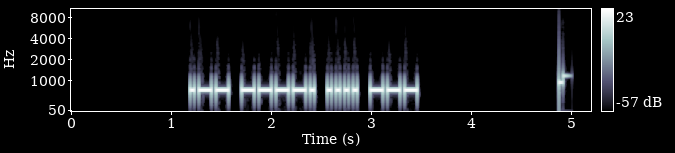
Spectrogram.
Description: Morse code, heard as a keyed tone, about 28 wpm, 700 Hz. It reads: W9HO
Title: USA Call Signs - 4 Characters - 3x Character Spacing - 28wpm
